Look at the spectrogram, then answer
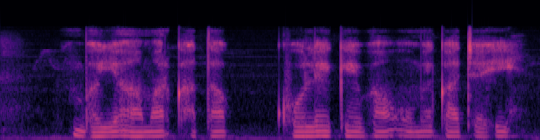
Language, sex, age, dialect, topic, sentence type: Bhojpuri, male, 31-35, Western, banking, question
